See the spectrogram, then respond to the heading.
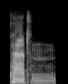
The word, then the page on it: patten: British English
